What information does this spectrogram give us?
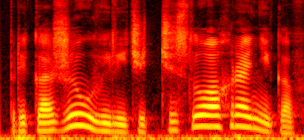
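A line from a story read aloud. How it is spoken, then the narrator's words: Muttering. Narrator (Russian): пробурчал Крюгер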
